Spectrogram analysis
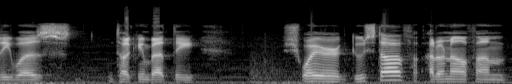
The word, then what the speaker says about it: Schwerer Gustav: 3 confirms that he was talking about the schwerer gustav I don't know if I'm pronouncing that correctly that is correct okay actually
